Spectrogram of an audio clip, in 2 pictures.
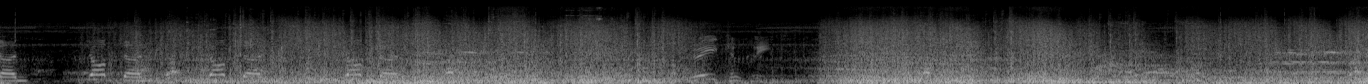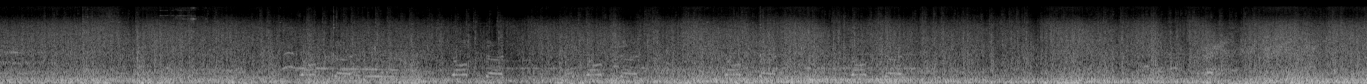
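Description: Game spells and explosions burst and crackle in a dense battle.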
